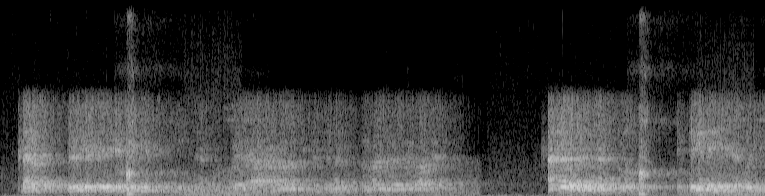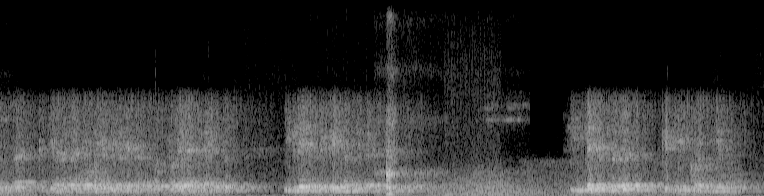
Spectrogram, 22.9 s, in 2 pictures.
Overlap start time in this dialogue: none

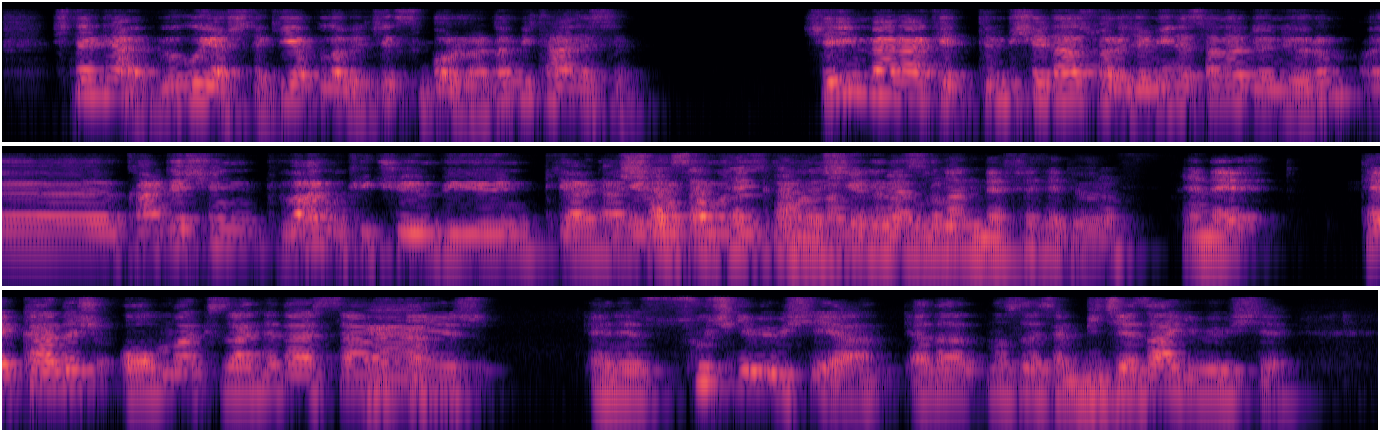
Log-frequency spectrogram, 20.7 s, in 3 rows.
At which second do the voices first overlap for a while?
10.0 s

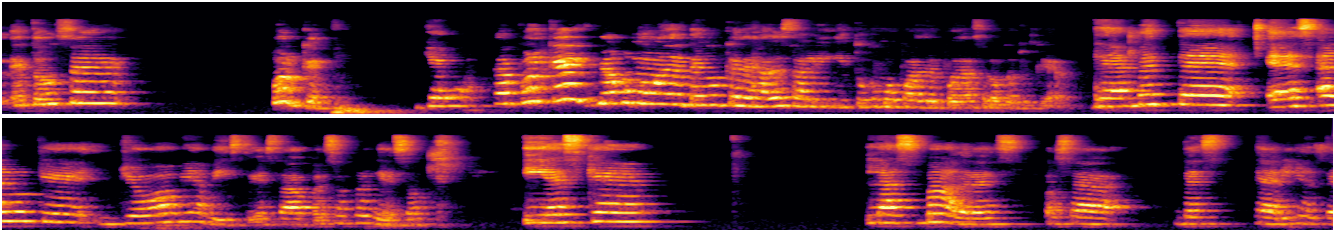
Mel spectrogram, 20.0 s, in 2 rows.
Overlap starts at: none

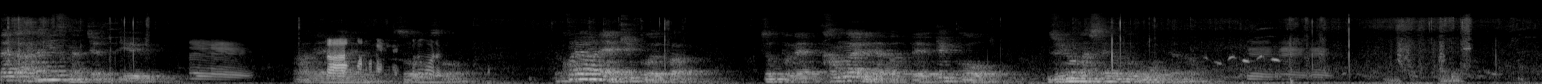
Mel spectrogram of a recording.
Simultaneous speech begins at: 3.3 s

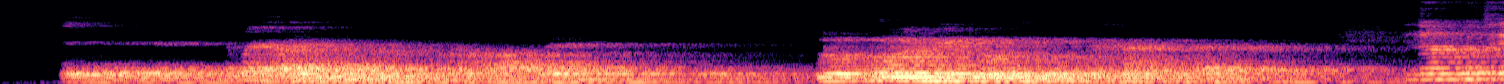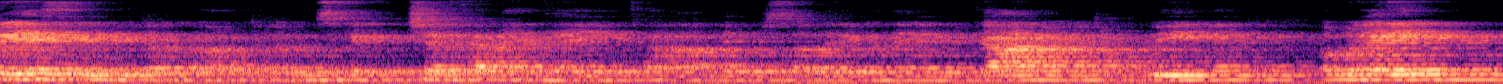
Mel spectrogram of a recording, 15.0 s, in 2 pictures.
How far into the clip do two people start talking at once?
none

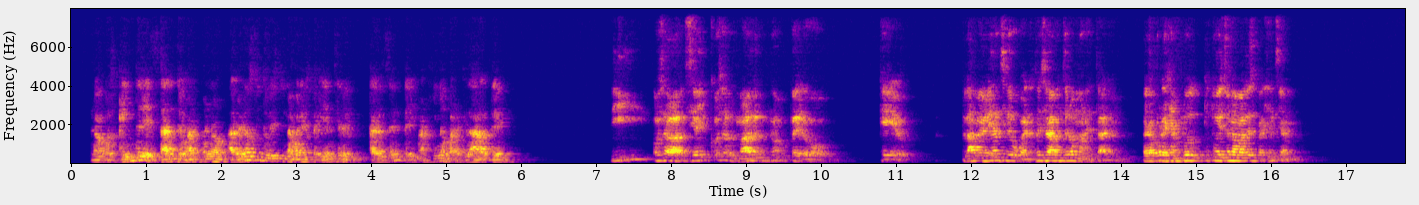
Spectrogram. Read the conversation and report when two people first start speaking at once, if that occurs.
none

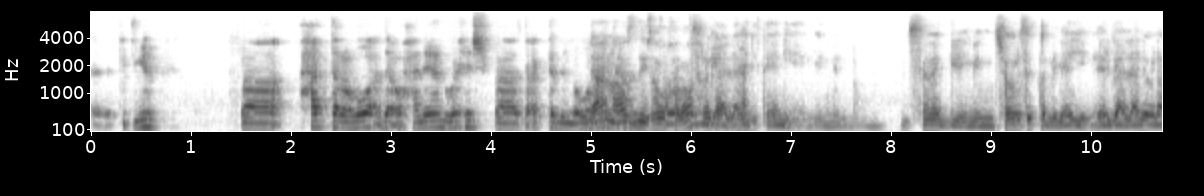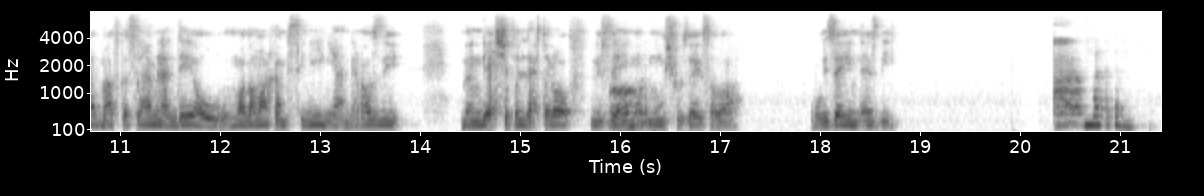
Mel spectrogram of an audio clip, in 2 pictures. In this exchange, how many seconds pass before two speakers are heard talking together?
4.9 s

